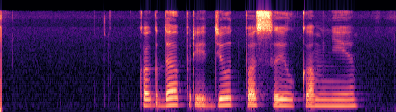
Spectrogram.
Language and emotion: Russian, sad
